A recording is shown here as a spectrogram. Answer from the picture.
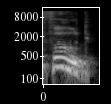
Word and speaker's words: food: Good food. Good food. Look at the phrase good food. That's why English pronunciation is very weird.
